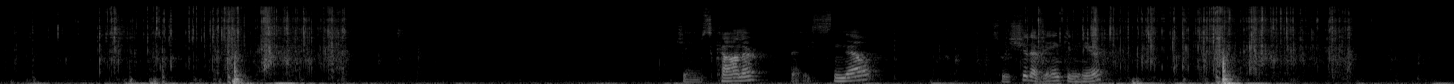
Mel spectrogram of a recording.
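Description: A plastic wrapper crinkles and rustles as it is torn open.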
